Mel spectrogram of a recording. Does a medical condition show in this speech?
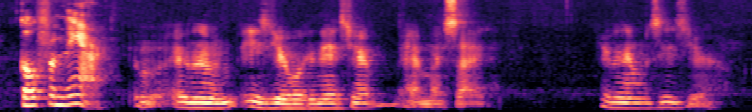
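Yes: chronic progressive multiple sclerosis; chronic progressive form, onset as one-sided paralysis, recovered; about 46 years since diagnosis, progressed over years.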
